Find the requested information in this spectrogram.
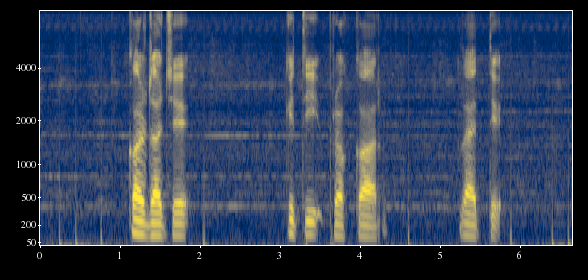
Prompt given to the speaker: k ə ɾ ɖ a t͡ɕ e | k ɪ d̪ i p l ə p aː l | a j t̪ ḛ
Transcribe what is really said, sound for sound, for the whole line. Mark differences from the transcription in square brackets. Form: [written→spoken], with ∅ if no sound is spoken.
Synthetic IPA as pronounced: k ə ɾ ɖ a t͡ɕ e | k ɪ [d̪→t̪] i p [l→ɾ] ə [p→k] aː [l→ɾ] | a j t̪ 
